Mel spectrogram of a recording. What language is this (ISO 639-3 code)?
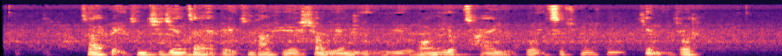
zho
